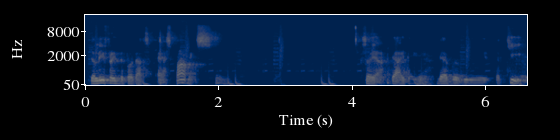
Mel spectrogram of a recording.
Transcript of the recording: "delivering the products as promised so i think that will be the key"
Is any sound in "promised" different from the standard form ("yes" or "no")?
yes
